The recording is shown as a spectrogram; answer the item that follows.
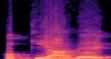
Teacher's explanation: இந்த கீழ இருக்கக்கூடிய இகரம் தன்னுடைய ஒரு மாத்திரை அளவில இருந்து அரை மாத்திரைக்கு குறைந்து ஒளிக்கும். அதுதான் என்னன்னு சொல்றாங்க குற்றிய லிகரம்னு சொல்றாங்க.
